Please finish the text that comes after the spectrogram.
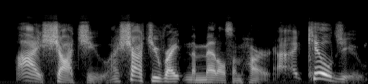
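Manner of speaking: sudden growled snarl of disbelief. In the story, the archer growls at the newly arrived knight, snarling and jumping an octave. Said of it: "snarling voice suddenly jumping an octave".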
